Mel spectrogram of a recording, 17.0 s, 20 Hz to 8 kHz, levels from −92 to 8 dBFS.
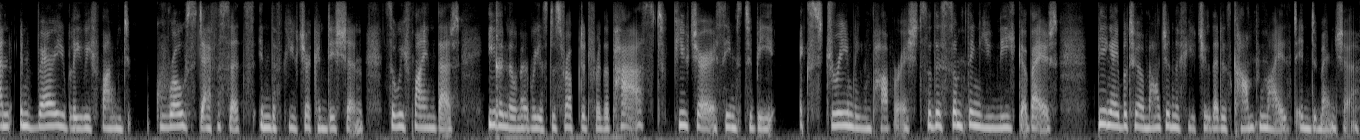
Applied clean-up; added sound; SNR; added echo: neural diffusion model UNIVERSE++.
